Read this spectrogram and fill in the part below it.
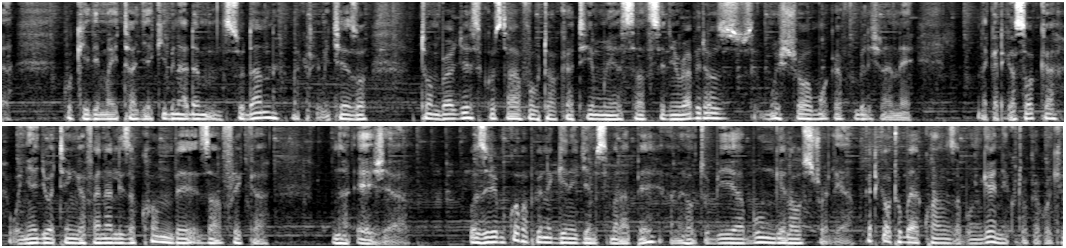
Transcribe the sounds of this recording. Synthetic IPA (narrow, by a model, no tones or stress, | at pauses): kukiɗima̰hitʰaʄija̰kiɓinaɗam̩suɗannakati̥kamit͡ʃɛzɔ | tʰɔmbad͡ʒɛskustaafuku̥tɔkʰatʰimujasawθsidnɹabiɾɔzmwiʃɔwamwakaɛlfumbiliaʃiɾina̰nɛ̰ | nakati̥kasɔkawɛ̰ɲɛʄiwatʰiŋɡafainalizakʰɔmbɛ̰za̰ːfɾikʰa̰ | naʔɛʒa̰ | waziɾim̩kuːwapapiɔniɡɛnid͡ʒɛmsmaɾa̰pɛamɛhɔtuɓiaɓuŋɡɛlaawstɾa̰lḭa̰kati̥kahɔtuɓajakwanza̰ɓuŋɡɛniku̥tɔkakwa̰ki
